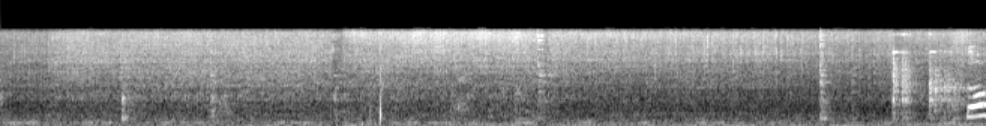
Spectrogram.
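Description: Chopped cabbage fries in a hot pan at home, a loud continuous sizzle with scraping stirs and occasional clicks of the utensil against the pan, close and steady throughout.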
